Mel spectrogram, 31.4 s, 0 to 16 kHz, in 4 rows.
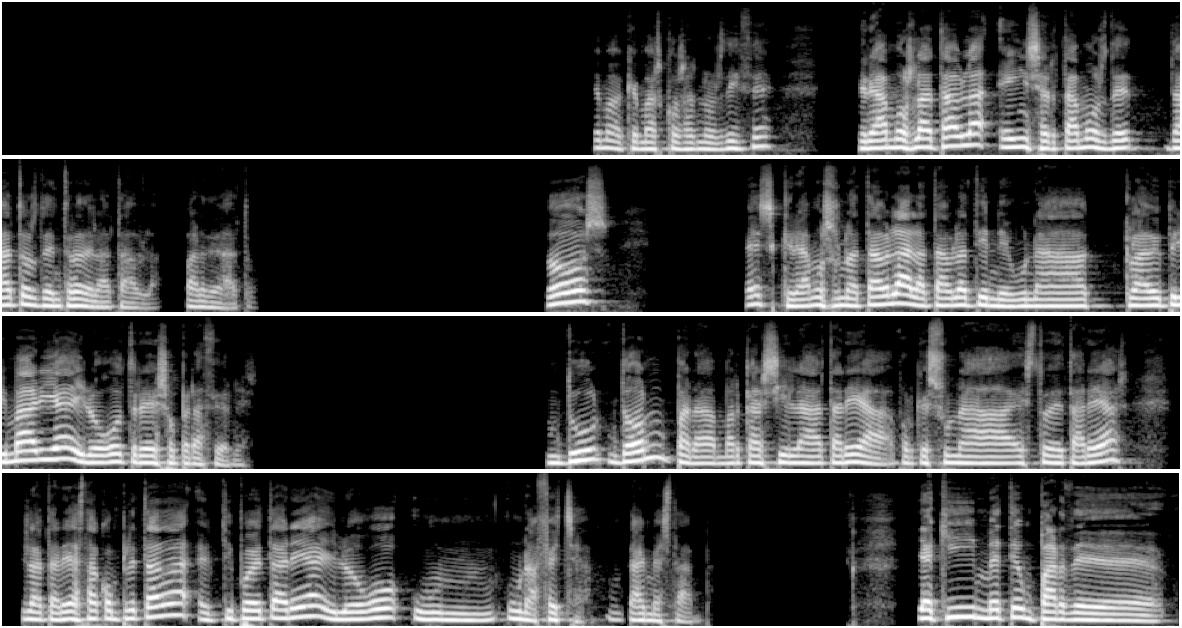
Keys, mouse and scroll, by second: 0.6 ctrl+v, 1.2 click, 1.6 ctrl+v, 3.6 click, 4.4-4.9 scroll down 1, 5.8-7.8 drag, 8.0 right click, 8.6 click, 9.4 click, 10.7 Return, 11.0 ctrl+v.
